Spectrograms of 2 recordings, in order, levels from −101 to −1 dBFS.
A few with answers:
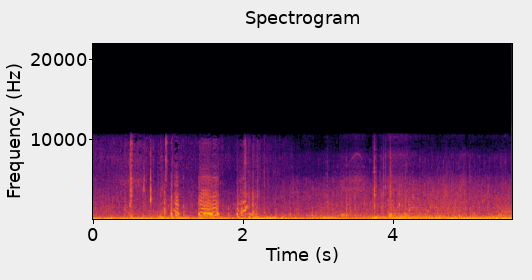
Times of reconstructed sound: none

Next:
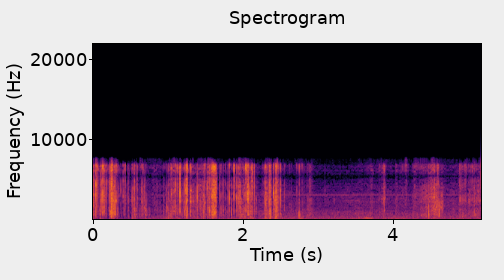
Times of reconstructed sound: 0.9-2.5 (vocoder, WaveNeXt)

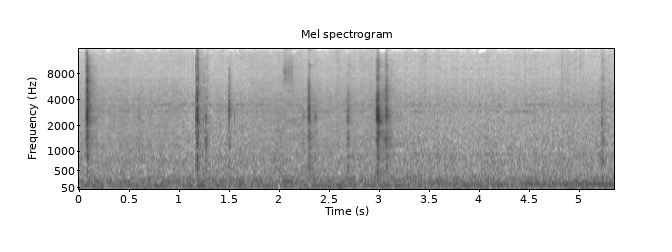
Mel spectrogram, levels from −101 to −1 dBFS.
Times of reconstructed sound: 0.0-1.0 (vocoder, Vocos); 1.7-3.2

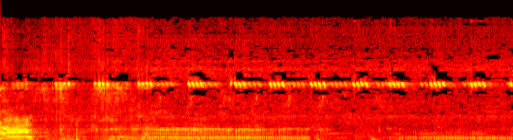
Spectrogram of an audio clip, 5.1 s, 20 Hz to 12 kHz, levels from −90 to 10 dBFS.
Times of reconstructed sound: 0.0-1.5 (codec, HILCodec)

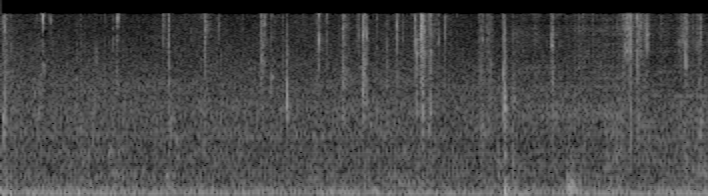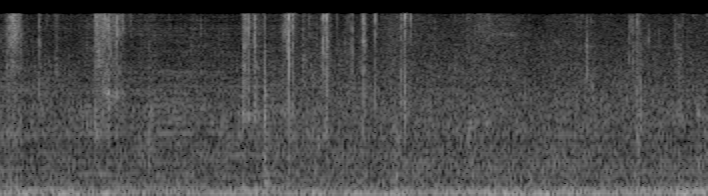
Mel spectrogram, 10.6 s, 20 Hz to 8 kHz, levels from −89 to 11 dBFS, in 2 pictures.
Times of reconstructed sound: 3.9-7.5 (codec, SNAC)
